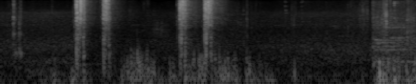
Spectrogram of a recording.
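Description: Pneumatic roofing nailer firing nails through asphalt ridge cap shingles: about four sharp shots in two pairs, the shots in each pair about a quarter-second apart.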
